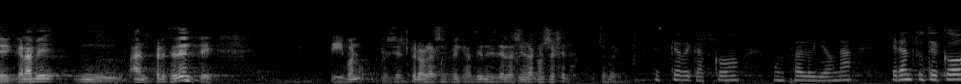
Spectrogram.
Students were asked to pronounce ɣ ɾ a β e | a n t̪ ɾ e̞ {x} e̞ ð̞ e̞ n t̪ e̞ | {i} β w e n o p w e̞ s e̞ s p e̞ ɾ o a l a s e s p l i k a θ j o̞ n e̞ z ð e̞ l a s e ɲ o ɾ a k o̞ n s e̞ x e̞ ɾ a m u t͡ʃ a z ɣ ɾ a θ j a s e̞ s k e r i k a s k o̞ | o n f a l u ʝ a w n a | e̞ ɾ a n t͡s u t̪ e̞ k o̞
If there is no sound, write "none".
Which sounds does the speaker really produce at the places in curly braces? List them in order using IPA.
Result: θ, i

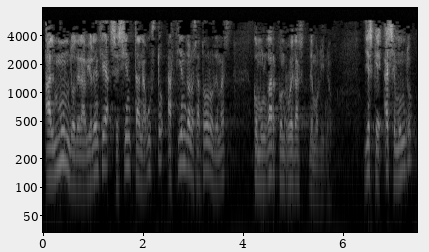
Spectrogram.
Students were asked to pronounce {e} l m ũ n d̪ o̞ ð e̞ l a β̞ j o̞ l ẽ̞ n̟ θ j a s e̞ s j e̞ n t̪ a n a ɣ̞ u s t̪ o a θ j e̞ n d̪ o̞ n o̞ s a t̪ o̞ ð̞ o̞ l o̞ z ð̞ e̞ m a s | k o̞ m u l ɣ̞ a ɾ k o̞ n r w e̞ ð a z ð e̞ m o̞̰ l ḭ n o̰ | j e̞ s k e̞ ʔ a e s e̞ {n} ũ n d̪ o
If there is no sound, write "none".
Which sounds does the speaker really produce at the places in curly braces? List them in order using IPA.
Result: a, m

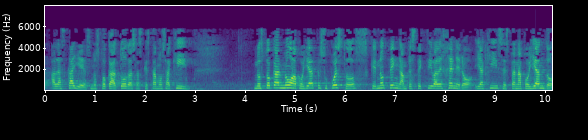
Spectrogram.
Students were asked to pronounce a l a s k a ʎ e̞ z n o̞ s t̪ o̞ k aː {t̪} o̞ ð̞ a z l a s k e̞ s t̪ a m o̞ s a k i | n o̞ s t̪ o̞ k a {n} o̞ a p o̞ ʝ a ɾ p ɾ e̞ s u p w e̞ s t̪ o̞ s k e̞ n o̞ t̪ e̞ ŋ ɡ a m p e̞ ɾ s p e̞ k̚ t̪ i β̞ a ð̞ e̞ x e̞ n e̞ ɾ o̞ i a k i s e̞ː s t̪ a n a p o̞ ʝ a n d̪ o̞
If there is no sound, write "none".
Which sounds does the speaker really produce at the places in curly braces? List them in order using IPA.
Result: t̪, n

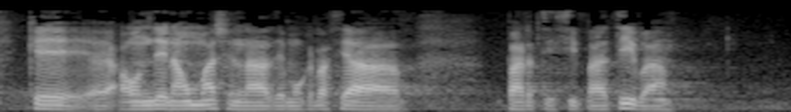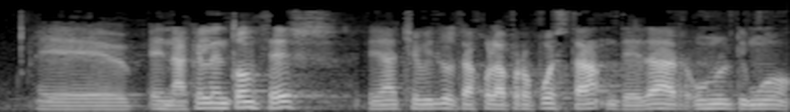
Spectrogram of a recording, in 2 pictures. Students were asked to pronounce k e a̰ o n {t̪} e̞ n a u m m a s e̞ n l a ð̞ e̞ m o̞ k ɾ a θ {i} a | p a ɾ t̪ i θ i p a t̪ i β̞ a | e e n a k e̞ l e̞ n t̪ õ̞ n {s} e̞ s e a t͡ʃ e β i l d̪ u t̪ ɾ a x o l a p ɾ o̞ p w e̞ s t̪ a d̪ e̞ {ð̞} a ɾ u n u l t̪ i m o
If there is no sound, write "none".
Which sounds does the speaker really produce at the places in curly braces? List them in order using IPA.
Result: d̪, j, θ, ð̞

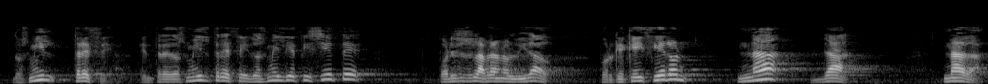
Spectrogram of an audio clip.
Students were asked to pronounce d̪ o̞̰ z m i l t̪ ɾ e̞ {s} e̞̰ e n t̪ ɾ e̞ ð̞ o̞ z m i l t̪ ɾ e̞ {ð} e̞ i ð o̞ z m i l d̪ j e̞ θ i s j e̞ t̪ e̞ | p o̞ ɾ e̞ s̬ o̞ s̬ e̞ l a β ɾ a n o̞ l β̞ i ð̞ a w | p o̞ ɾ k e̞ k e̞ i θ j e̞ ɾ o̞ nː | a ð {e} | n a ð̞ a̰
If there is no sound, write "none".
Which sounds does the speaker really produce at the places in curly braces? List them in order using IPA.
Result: θ, θ, a

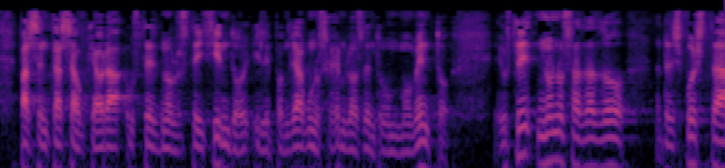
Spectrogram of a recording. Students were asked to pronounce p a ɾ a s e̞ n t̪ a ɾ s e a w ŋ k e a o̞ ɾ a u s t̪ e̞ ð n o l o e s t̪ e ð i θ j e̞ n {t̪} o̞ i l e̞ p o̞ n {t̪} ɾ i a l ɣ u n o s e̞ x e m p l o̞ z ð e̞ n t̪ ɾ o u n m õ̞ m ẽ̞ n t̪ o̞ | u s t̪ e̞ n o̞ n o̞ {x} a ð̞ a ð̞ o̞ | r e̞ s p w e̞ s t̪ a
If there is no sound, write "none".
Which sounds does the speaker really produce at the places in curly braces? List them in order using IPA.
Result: d̪, d̪, s

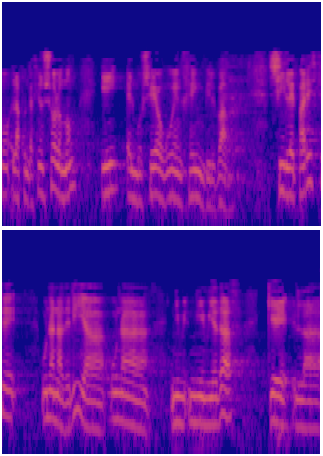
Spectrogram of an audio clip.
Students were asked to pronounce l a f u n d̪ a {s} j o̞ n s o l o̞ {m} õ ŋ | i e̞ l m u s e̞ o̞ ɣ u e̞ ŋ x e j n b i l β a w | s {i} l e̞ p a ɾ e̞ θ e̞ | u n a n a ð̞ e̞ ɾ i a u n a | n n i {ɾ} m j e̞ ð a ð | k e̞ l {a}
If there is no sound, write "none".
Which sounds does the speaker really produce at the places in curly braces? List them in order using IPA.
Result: θ, m, i, none, a

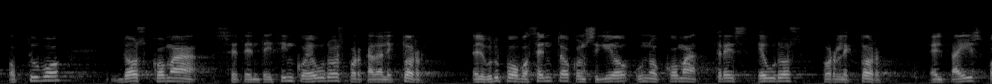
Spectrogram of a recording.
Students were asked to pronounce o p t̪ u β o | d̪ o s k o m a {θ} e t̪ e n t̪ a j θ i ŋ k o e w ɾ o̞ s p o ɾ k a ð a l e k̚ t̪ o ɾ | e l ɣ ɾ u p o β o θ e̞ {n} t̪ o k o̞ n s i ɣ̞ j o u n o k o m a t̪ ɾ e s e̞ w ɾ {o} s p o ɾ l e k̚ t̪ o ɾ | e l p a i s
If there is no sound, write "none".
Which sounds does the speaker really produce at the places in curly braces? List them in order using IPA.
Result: s, n, o

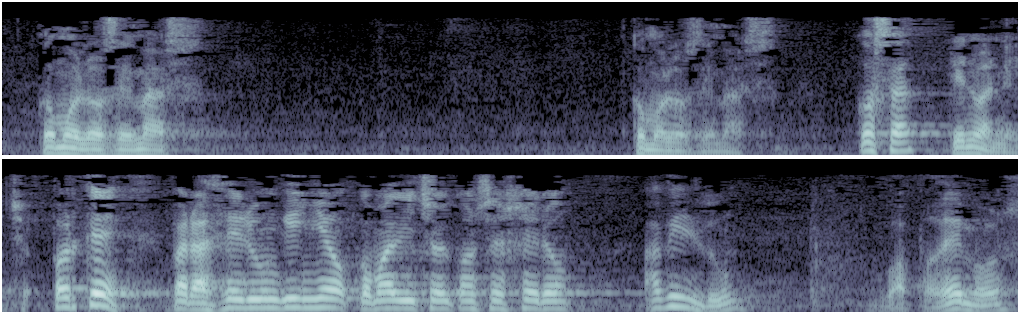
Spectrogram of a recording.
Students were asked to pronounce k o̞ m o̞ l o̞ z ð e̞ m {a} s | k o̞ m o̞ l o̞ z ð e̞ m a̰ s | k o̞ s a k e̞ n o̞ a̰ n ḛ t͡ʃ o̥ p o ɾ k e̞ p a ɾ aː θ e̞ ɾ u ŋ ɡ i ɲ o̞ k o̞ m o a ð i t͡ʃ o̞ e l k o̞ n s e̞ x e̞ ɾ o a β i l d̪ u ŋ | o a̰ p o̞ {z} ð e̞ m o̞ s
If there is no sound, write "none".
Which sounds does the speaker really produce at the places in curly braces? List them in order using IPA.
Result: a, none

